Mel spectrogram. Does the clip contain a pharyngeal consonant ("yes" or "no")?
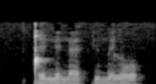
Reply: no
